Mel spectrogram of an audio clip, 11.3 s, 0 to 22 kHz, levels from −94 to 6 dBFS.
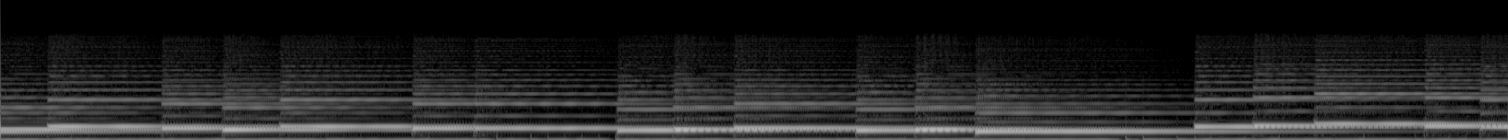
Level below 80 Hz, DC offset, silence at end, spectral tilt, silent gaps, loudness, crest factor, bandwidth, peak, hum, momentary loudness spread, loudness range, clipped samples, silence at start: -76 dBFS; 0.2%; 0 s; -6.5 dB/octave; none; -34 LUFS; 12 dB; 7.4 kHz; -20 dBFS; none; 7 LU; 3 LU; under 0.1%; 0 s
